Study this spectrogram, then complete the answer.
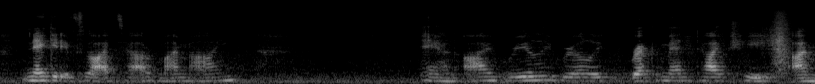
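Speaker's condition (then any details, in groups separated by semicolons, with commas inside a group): Primary progressive multiple sclerosis; practicing tai chi, symptoms improving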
